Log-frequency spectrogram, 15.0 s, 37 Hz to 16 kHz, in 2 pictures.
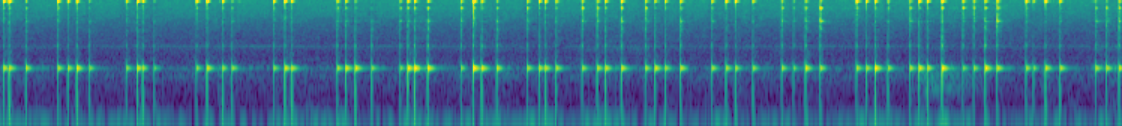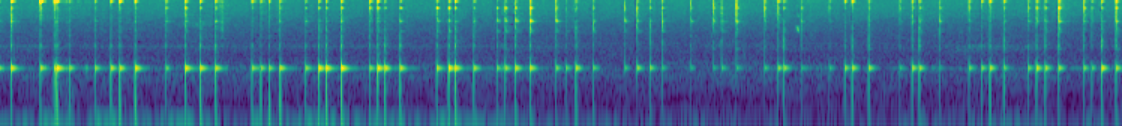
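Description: An empty, hand-sized, hollow, multicolored tinted glass drinking tumbler is held tilted close to the microphone and tapped rapidly with fingernails. The result is a dense, irregular stream of short, dry clicks, each with a faint glassy tone around 600 Hz that dies away almost instantly, with a bright edge on every tap.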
